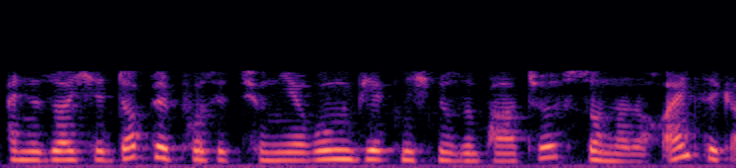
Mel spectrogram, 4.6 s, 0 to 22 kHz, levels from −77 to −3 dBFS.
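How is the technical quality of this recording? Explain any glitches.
Two brief glitches interrupt the speech, which comes through telephone-band G.711 coding with nothing above 4 kHz. Both are packet loss with pitch repetition, at 1.23 to 1.25 s and 3.49 to 3.51 s. About 20 ms of audio went missing each time, which fits two lost packets. The receiver filled each gap by repeating the last pitch period. That gives a short, slightly held, buzzy tone before normal speech resumes.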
